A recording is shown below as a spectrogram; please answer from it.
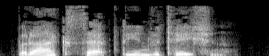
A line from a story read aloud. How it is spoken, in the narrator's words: Carl said calmly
